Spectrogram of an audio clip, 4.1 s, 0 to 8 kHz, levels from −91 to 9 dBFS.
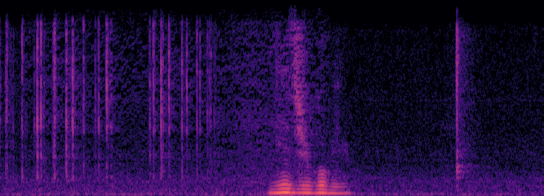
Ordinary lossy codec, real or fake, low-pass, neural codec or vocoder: Opus, 24 kbps; real; 7.2 kHz; none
